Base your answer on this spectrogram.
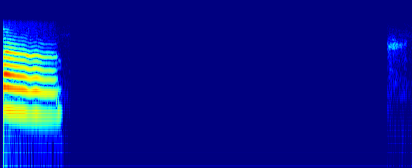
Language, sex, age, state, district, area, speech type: Dogri, female, 18-30, Jammu and Kashmir, Udhampur, rural, conversation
